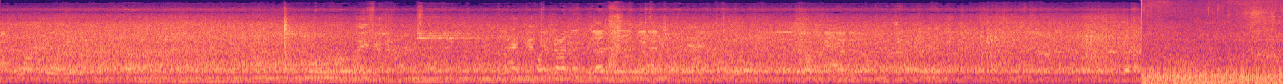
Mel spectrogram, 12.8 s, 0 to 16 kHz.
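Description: A KTM 200 motorcycle engine drones steadily under heavy wind rush while riding on the road. The roar holds for about thirteen seconds and swells louder near the end.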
